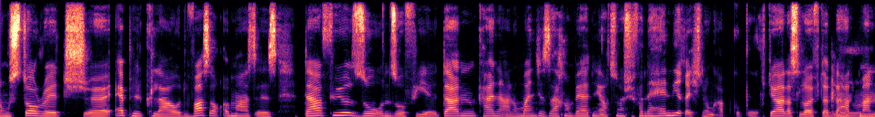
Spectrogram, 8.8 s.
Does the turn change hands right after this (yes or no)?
no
